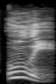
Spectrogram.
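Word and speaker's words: Óli: They didn't pronounce it Ollie. I think it was Oli. Uli.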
